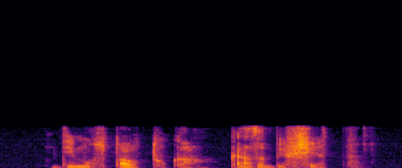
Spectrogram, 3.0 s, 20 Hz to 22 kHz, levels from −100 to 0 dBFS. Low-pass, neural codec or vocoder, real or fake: 5.4 kHz; vocoder, 44.1 kHz, 128 mel bands, Pupu-Vocoder; fake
